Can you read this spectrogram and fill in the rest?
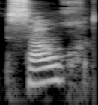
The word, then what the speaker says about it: Soham: Es un mantra, bueno, lo vamos a aspirar, o sea, tiene Soham, es Saug, se escribe como Saug, ¿vale? Saug, acabado en una H, como una aspiración, ¿vale?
